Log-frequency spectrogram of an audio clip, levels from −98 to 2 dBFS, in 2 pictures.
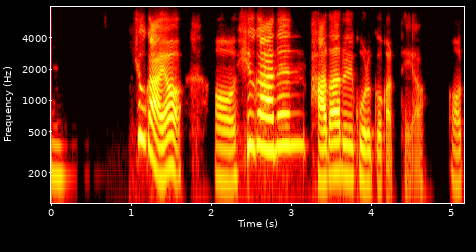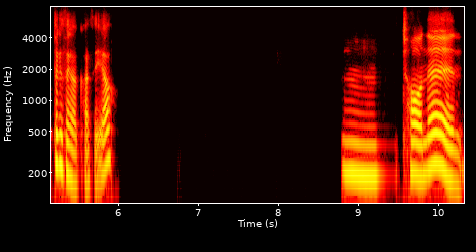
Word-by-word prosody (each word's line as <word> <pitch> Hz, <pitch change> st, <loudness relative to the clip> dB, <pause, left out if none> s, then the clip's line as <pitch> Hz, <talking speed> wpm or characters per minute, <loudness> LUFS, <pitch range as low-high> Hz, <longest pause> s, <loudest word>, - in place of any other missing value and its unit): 음. 185 Hz, 0 st, -18 dB, 0.7 s
휴가요? 445 Hz, -2 st, +5 dB, 0.4 s
어 170 Hz, -2 st, -4 dB
휴가는 370 Hz, -, +2 dB
바다를 190 Hz, +1 st, +2 dB
고를 165 Hz, -4 st, -6 dB
것 150 Hz, -, -10 dB
같아요. -, -, -14 dB, 0.3 s
어떻게 170 Hz, +9 st, -9 dB
생각하세요? 185 Hz, -, -10 dB, 2.9 s
음 185 Hz, -2 st, -13 dB
저는 200 Hz, -2 st, -6 dB
190 Hz, 165 characters per minute, -18 LUFS, 175-235 Hz, 2.9 s, 휴가요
